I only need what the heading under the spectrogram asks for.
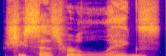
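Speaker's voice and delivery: high, slow, baffled question; bewildered questioning. Retold or imitated. Relaying her injury to bouncers while on mushrooms, bewildered. Quoting himself, confused, to bouncers.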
